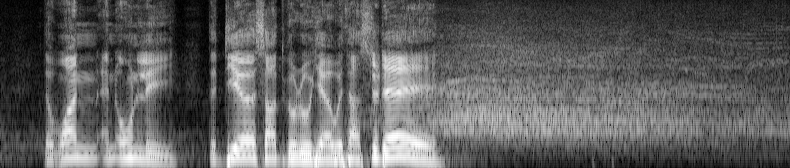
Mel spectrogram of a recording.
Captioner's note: cheering/Applause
